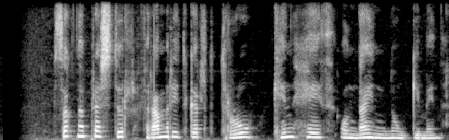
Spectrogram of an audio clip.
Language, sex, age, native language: Icelandic, female, 40-49, Polish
